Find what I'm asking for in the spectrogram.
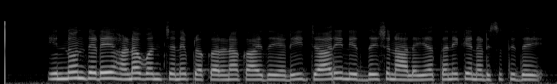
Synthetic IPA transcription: inːond̪ɛɽe̞ɦɐɳɐʋɐɲt͡ʃɐnepɾɐkɐɾɐɳɐkaːjd̪ɐjɐɽid͡ʒaːɾiniɾd̪ɛːʃɐnaːlɐjɐt̪ɐnikenɐɽesut̪ːid̪e̞

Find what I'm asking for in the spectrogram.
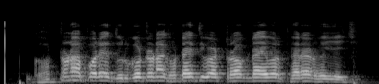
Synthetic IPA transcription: ɡʱɔʈɔɽ̃apɔɾed̪uɾɡʱɔʈɔɽ̃aɡʱɔʈajt̪ʰibaʈɾɔk̚ɖɾajbɔɾpʰeɾaɾɦojd͡ʒajt͡ʃʰi̥

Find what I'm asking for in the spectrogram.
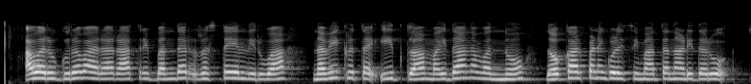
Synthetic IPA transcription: ɐʋɐɾuɡuɾɐʋaːɾɐɾaːt̪ɾibɐnd̪ɐɾːɐst̪ɛjɐlːiɾuʋɐnɐʋiːkɾit̪ɐʔiːd̪ɡɐmɐjd̪aːnɐʋɐnːulɔːkaːɾpɐɳɛɡoɭisimaːt̪ɐnaːɽid̪ɐɾu

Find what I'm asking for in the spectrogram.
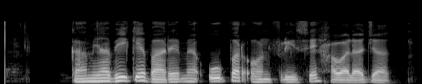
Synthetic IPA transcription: kaːmjaːbikebaːɾemẽuːpəɾɔːnfɾiːsehɐʋaːlad͡ʒaːt̪̚

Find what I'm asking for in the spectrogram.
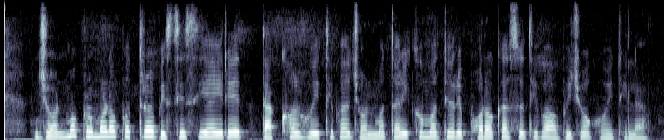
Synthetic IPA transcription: d͡ʒɔnmɔpɾɔmaɽ̃ɔpɔt̪ɾɔbisisiajɾed̪̥akʰɔlɦojt̪ʰibad͡ʒɔnmɔt̪aɾikʰɔmɔd̪ʱjɔɾepʰɔɾɔkasɔt̪ʰibaɔbʱid͡ʒoɡɦojt̪ʰila

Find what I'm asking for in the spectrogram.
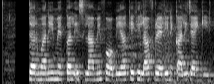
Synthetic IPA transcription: d͡ʒɐɾmənimẽkɐlɪslaːmifɔːbijakexɪlaːfɾɛːlinɪkaːlid͡ʒaːẽːŋɡiː

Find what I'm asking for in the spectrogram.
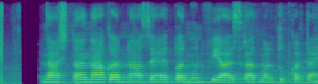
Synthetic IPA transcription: naːʃt̪anakɐɾnasɛɦəd̪̚pɐɾmʊnfijaɐsɾaːt̪mɐɾt̪uːbkɐɾt̪aɦɛ

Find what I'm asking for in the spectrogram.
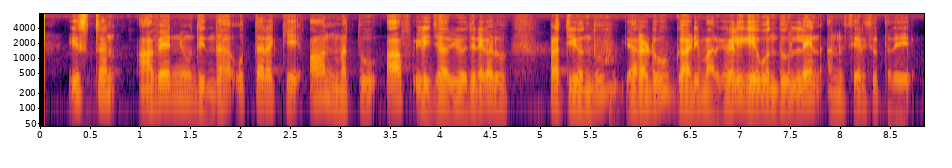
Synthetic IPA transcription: isʈɐn | aːʋenjuːd̪ind̪ɐʔut̪ːɐɾɐkːe̞aːnmɐt̪ːuaːpʰḭɭid͡ʒaːɾjoːd͡ʒɐnɛɡɐɭupɾɐt̪ijo̞nd̪uɛɾɐɽuɡaːɽimaːɾɡɐɡɐɭiɡe̞o̞nd̪uleːnɐnːuse̞ːɾisut̪ːɐd̪e̞

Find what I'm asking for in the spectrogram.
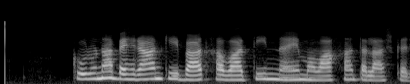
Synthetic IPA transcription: koːɾoːnabɛɦɾaːnkebaːd̪xɐʋaːt̪iːnːɐemɐʋaːxãt̪ɐlaːʃkɐɾeː

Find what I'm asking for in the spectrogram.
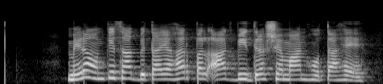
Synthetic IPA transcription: meːɾaʊnkesaːt̪̚ʰbɪt̪aːjaɦɐɾpɐlaːd͡ʒbʱid̪ɾəʃjəmaːnɦoːt̪aɦɛː

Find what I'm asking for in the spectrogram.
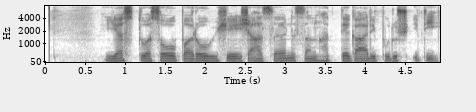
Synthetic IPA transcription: jɐst̪ʋɐsoːpɐɾoːʋiʃeːʃɐɦɐsɐːnɐsɐŋɦɐt̪jɐɡaːɾipuɾuʃit̪i

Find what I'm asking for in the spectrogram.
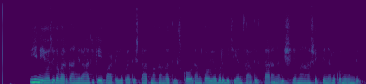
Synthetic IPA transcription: iːnijo̞ːd͡ʒɐkɐʋɐɾɡaːnːiɾaːd͡ʒɐkiːjɐpaːɾʈiːlupɾɐt̪iʂʈʰaːt̪mɐkɐŋɡaːt̪iːsu̥kɔːʋɐɽɐnt̪o̞ːɛʋɐɾuʋid͡ʒɐjɐmsaːd̪ist̪aːɾɐnːɐʋiʂɐjɐmeaːʃɐk̚t̪inelukoniund̪i

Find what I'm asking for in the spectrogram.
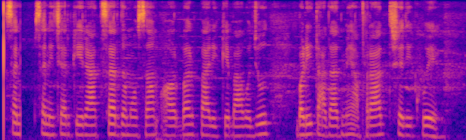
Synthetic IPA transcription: sɐ | sɐnit͡ʃəɾkiɾaːt̪sɐɾd̪ʱəmɔːsəmɔ̰ːɾbɐɾbaːɾikebaːʋəd͡ʒuːd̪bɐɽit̪aːd̪aːd̪mẽɐpɾaːd̪ʃɐɾiːkɦʊeː

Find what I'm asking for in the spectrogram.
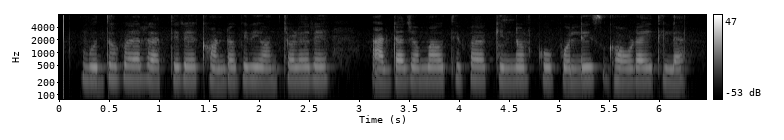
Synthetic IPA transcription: bud̪ʱːɔbaɾːat̪iɾekʰɔɳɖɔɡiɾiɔnt͡ʃɔɭɔɾe | a̰ɖad͡ʒɔmawt̪ʰibakinːɔɾkupulisɡʱɔwɽajt̪ʰila

